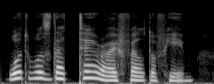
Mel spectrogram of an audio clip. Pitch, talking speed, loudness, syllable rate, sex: 225 Hz, 225 wpm, -16 LUFS, 5.1 syllables/s, female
